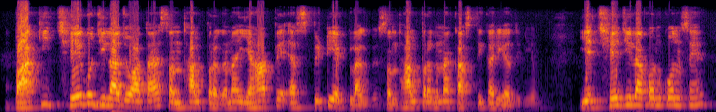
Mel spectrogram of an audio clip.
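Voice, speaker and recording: A man with a Jharkhand Hindi accent giving an informal exam-prep lesson as a teacher, conversational, repeating key terms and answering his own questions. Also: fairly high pitch. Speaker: history teacher.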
